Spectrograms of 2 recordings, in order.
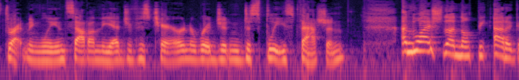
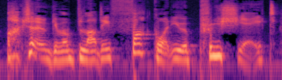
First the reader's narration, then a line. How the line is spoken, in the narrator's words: Lupin snarled back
